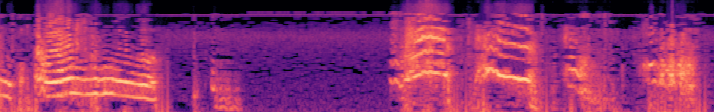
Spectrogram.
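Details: Staffie on its first night, making sounds described as a nightmare: drawn-out whining whimpers with falling pitch, a quiet gap in the middle, then more yelping whines.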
